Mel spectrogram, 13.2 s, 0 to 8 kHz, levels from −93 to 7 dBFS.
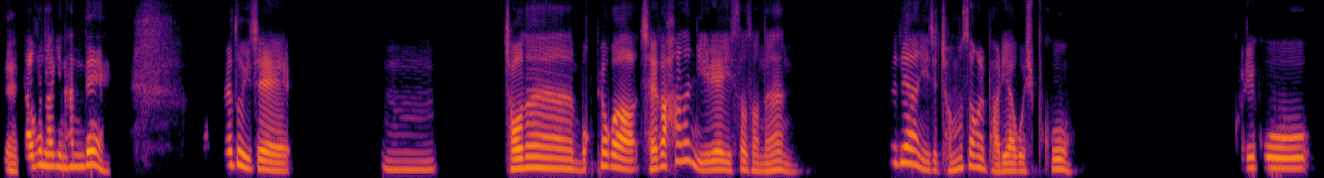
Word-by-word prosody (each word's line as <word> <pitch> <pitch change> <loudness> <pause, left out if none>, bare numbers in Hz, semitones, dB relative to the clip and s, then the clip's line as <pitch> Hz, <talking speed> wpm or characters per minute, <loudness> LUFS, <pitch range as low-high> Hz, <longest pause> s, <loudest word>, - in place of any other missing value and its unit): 네 130 -3 -3
따분하긴 205 0 +2
한데 200 0 +3 1.0
어 - - -25 0.2
그래도 225 -1 +2
이제 145 -6 +1 1.0
음 145 0 -9 0.7
저는 170 -2 +3
목표가 170 -2 +2
제가 165 +6 +3
하는 290 +2 -3
일에 145 +2 +1
있어서는 135 -3 -4 0.9
최대한 255 -5 +1
이제 140 -2 -5
전문성을 175 +8 -3
발휘하고 130 +1 -1
싶고 155 -1 -4 1.6
그리고 175 0 0
165 Hz, 215 characters per minute, -23 LUFS, 145-195 Hz, 1.6 s, 한데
